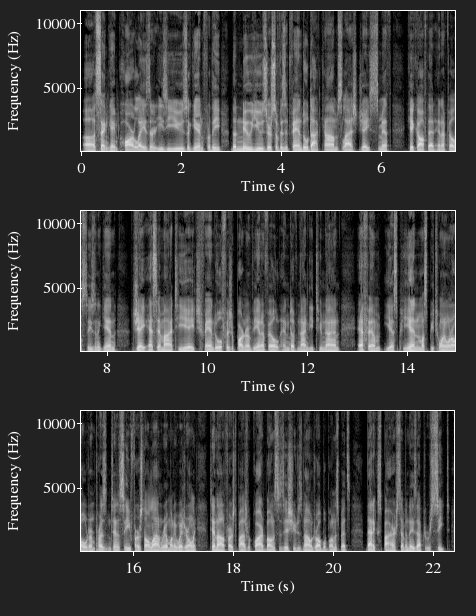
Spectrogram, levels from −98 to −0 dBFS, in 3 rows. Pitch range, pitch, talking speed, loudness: 85-100 Hz, 90 Hz, 205 wpm, -21 LUFS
